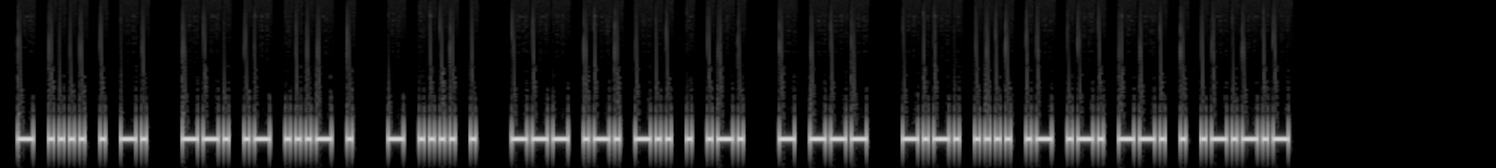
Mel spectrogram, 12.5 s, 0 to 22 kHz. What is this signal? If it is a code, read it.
Morse code, heard as a keyed tone, about 28 wpm, 700 Hz. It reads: THEN GAVE THE ORDER TO CHARGE.
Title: Sentences from Top 1000 Words - Review Part 6 - 28wpm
